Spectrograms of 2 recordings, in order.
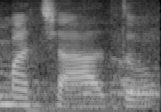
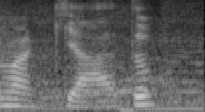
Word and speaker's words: macchiato: il naso e dicono: non si dice macchiato, si dice macciato. Io ogni volta gli direi: dai retta a me, si dice macchiato.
